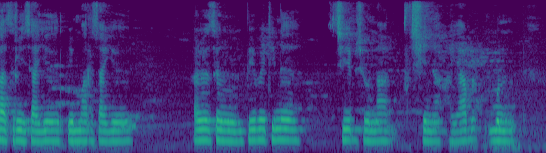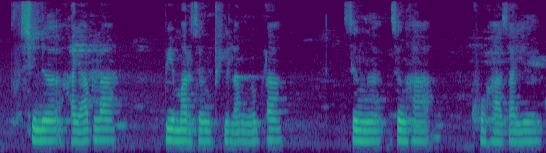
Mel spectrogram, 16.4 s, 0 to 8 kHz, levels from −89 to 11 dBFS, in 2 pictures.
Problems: low volume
